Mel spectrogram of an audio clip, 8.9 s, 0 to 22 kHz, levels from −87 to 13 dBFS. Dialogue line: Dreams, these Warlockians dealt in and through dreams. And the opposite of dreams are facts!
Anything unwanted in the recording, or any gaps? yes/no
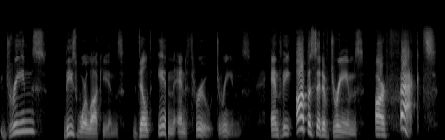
yes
